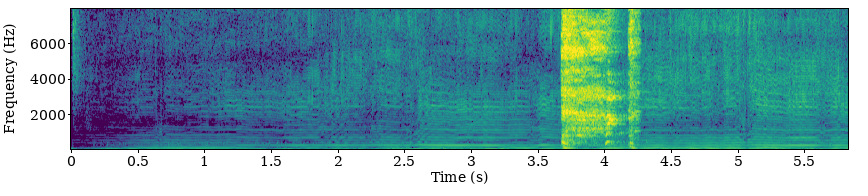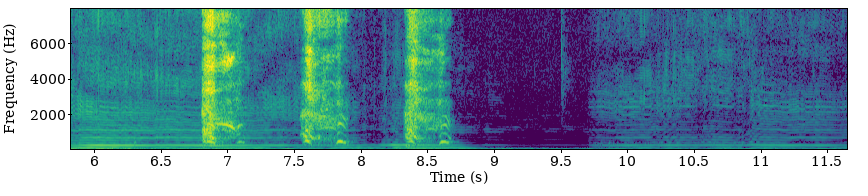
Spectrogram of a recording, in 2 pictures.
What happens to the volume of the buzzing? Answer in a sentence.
The volume of the buzzing goes up, then down.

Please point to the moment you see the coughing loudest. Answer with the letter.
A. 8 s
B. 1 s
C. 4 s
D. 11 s
C.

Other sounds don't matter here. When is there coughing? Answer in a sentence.
The coughing can be heard from 3.6 to 4.3 s and from 6.8 to 8.7 s.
